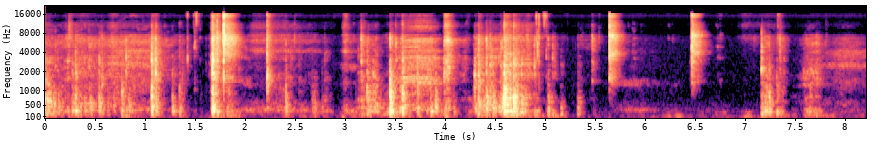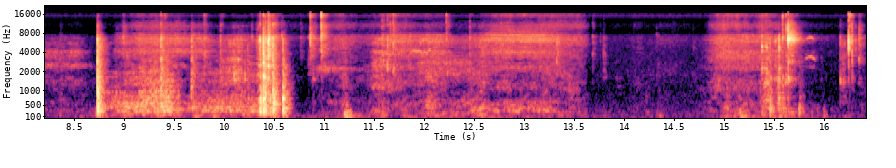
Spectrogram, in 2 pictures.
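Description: Hard plastic Megazord toy parts being handled and snapped together: irregular clicks, knocks and rattling, with a brief lull near the end.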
